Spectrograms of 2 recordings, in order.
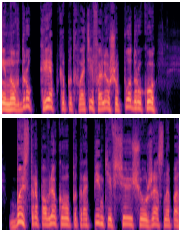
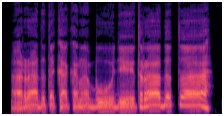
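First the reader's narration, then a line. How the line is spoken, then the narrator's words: Muttering. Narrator (Russian): пробормотал было он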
